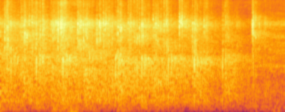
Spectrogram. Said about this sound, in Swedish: Ja, det är väl en applåd.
